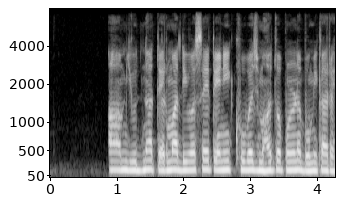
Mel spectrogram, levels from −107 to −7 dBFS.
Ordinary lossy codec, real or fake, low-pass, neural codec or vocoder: none; real; 7.2 kHz; none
